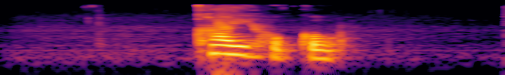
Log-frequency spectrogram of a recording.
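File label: "kaihoko", Maori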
